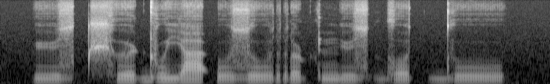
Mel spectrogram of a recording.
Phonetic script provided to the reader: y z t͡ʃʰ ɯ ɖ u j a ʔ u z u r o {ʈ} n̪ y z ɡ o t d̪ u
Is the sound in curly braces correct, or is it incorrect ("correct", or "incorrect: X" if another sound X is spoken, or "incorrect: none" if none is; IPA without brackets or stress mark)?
correct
